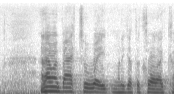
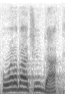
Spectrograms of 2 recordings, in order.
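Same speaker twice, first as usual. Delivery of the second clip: higher, teasing nurse voice; smart aleck nurse; 10 semitones higher than usual. Retold or imitated. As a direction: needle the doctor, cheeky and high. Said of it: "the smart aleck nurse said".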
